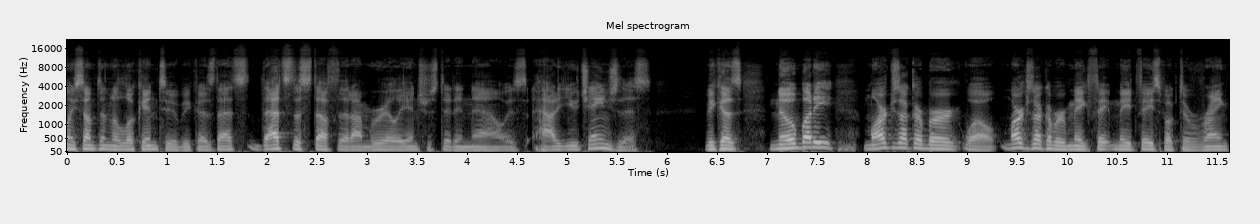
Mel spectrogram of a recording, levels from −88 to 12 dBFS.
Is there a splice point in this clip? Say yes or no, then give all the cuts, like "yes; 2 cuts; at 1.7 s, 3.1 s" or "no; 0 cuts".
no; 0 cuts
